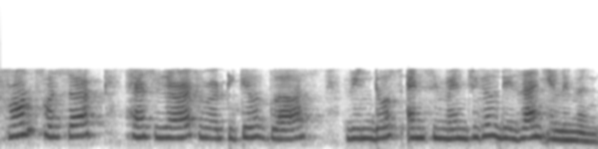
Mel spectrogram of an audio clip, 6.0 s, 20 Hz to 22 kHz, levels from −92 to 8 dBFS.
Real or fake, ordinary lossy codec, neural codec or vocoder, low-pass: fake; AAC, 16 kbps; vocoder, 22.05 kHz, 80 mel bands, HiFi-GAN; 7.2 kHz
